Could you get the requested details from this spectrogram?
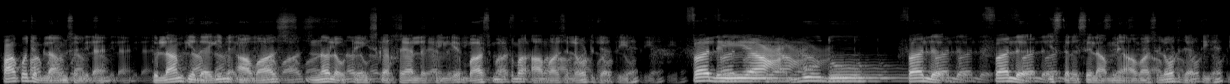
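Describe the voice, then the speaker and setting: A man teaching Quran recitation rules step by step, calmly explaining each letter. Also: low-pitched, a crowd in the background. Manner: explains rules calmly, then chants verses slowly. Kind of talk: step-by-step tajweed lesson.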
